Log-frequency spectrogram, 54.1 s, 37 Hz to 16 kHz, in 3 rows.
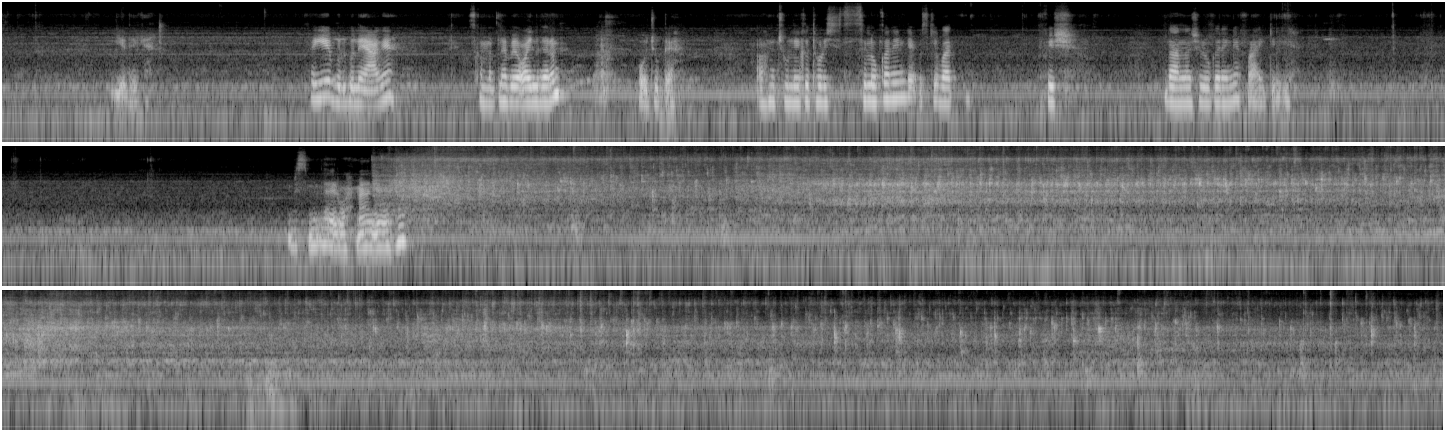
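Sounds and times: fish frying in hot oil: 22.7s - 54.0s.

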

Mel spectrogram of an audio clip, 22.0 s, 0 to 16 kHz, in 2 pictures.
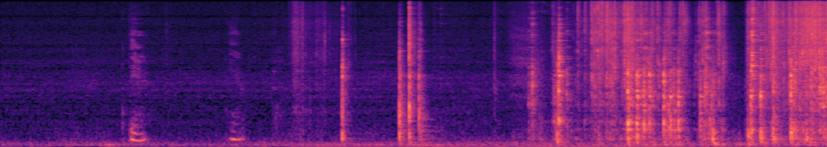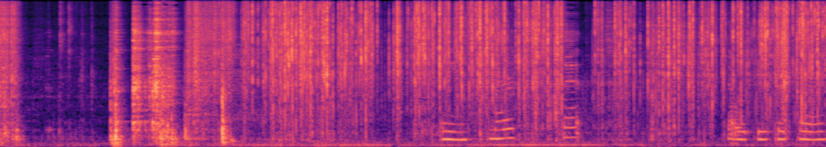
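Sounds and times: crinkling and rustling: 3.8s - 4.6s, 7.4s - 12.4s, 13.0s - 22.0s.

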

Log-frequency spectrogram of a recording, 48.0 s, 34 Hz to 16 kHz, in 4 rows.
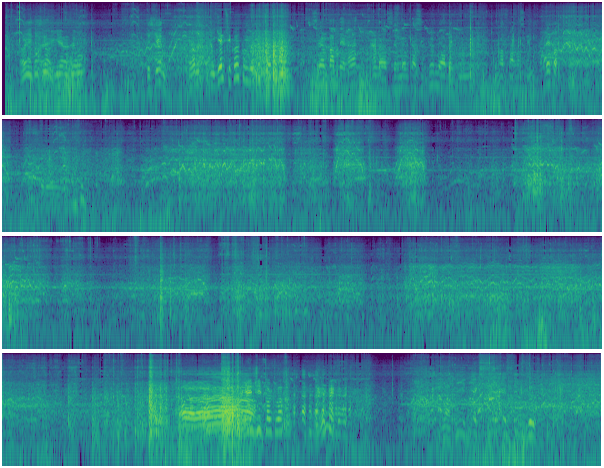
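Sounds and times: electric motor whine: 0.1s - 47.9s.

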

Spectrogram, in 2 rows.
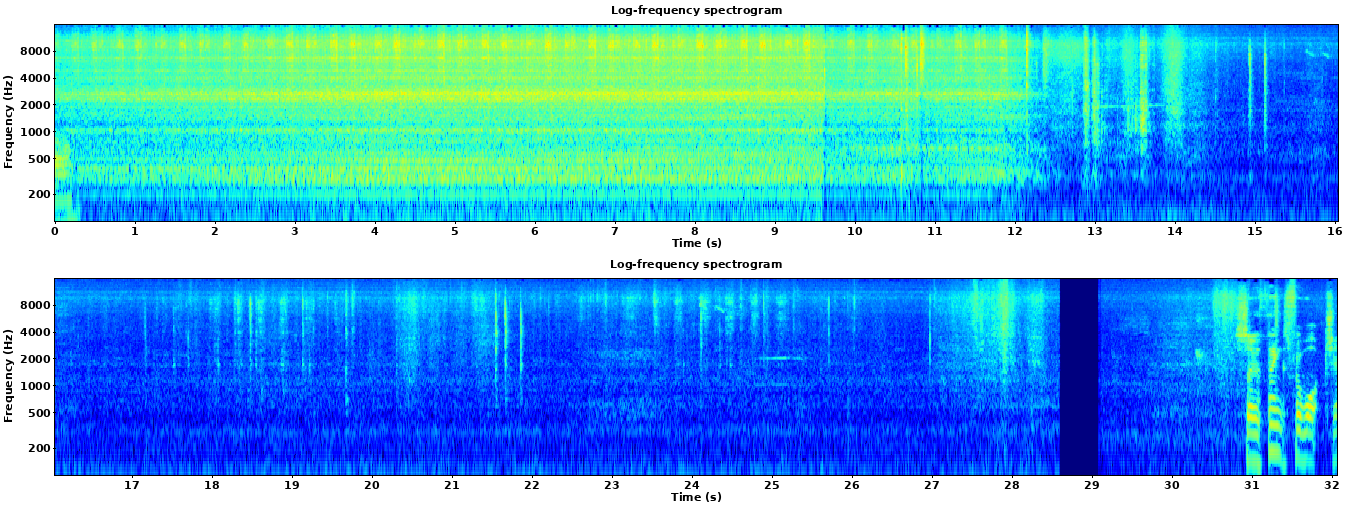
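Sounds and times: lathe motor whining: 0.0s - 13.8s.

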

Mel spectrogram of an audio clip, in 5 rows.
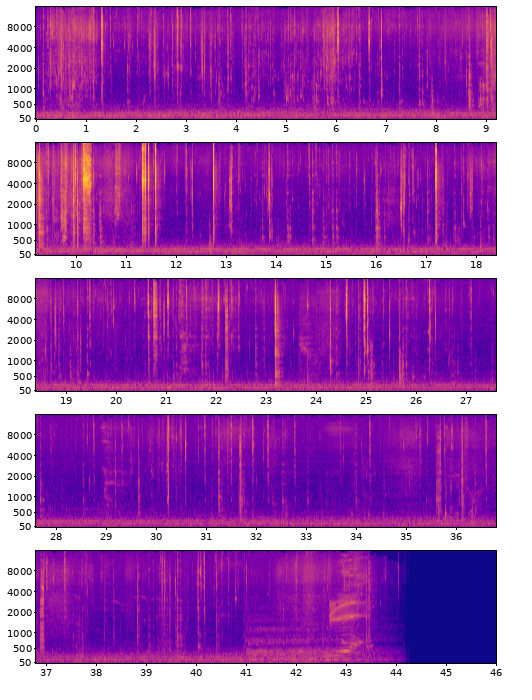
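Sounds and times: water splashes: 0.0s - 44.2s
clicks and knocks on kayak: 6.0s - 19.6s, 20.6s - 23.4s, 24.2s - 27.9s, 35.3s - 40.5s
steady low hum: 40.4s - 44.2s.

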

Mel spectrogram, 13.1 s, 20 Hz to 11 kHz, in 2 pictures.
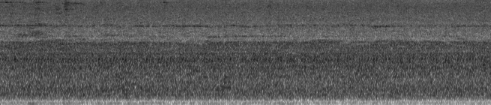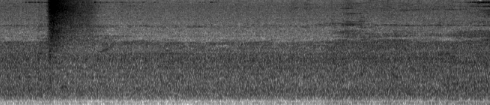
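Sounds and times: bus running noise: 0.0s - 13.0s
air brakes hissing: 7.0s - 8.0s.

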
